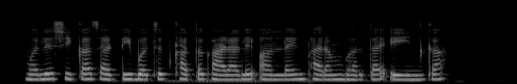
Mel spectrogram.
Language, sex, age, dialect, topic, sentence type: Marathi, male, 18-24, Varhadi, banking, question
